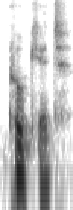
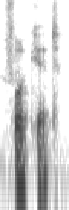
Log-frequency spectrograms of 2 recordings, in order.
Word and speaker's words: Phuket: Aussie couple busted in, this is pronounced Phuket, not Phuket, just for clarification.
